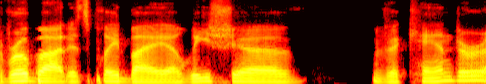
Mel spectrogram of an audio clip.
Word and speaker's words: Vikander: is played by alicia vikander i think is how you say her last name and she's great man like or if you're prancing in germany would be vic under oh yes but uh german pronunciation again but yeah she uh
